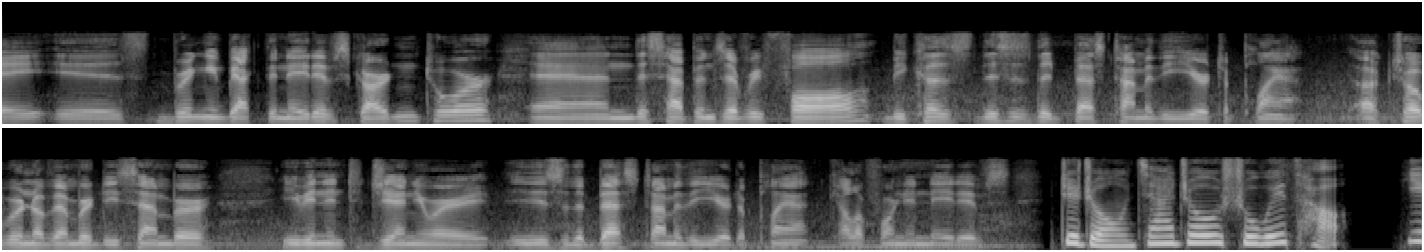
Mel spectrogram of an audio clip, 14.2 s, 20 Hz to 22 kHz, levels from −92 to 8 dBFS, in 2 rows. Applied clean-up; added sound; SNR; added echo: none; none; none; none.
